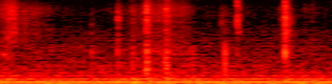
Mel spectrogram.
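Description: Scattered light taps and clicks of cardboard trading-card boxes being handled and set against each other, over a steady low electrical hum.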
